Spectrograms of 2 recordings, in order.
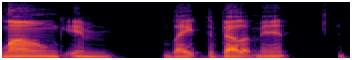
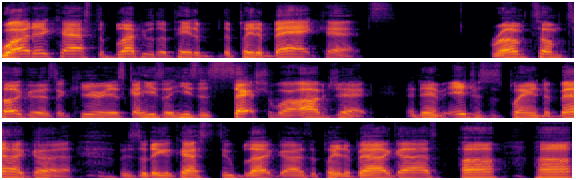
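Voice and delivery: put-on ashy voice, pitched higher; 6 semitones higher, 3 dB louder than usual. Playing a conspiracy theorist for a second: put-on ashy voice. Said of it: "I gotta put my ashy voice on".

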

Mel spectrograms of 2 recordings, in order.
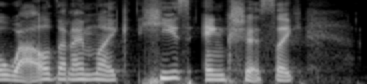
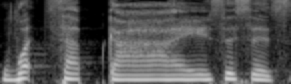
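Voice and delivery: put-on, mocking stoned-sounding voice. Teasing the other speaker about how his intro sounds, imitating a stoned-sounding greeting. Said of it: "you sound stoned".

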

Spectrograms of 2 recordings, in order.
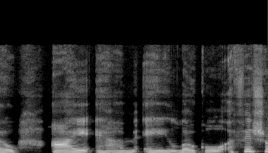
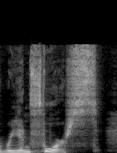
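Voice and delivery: reinforce, third syllable FORCE stressed and falling. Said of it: "That's the third syllable there".

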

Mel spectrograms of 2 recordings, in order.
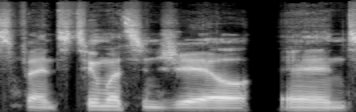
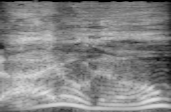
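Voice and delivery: put-on scream, higher; 11 semitones higher than usual. Retelling how an inmate in line stopped and screamed at a kid: imitating an inmate screaming. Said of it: "just stopped and screamed".

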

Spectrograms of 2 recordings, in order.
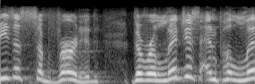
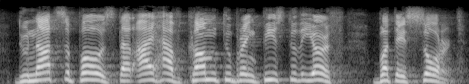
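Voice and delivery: sudden put-on Middle Eastern accent. Reading Jesus's words from Matthew aloud, the speaker slips into a sudden put-on accent. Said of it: "I don't know where that accent just came from".

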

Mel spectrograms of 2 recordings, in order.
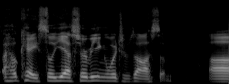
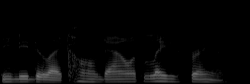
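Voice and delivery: hushed, soft, put-on Southern accent; 6 semitones lower, 17 dB quieter than usual. Quoting a line from the beginning of a movie: put-on Southern accent. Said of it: "Southern accent".

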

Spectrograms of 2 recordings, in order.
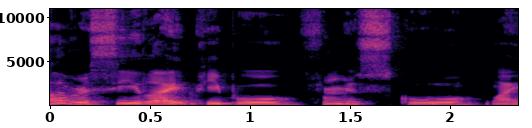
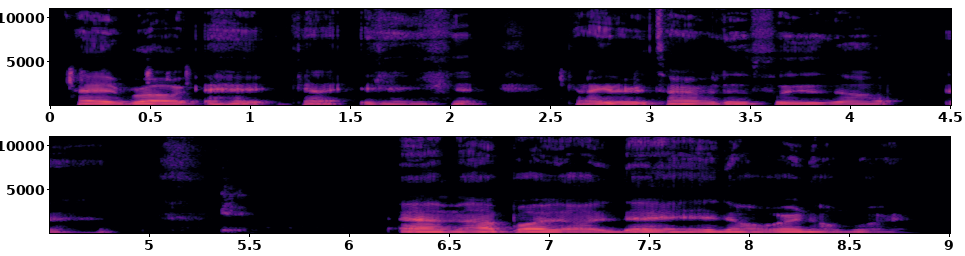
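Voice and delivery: put-on stoned voice, quieter; 2 semitones lower, 5 dB quieter than usual. Retelling a buzzed customer asking for a return: imitating a high customer. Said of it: "Is that your impression of somebody who's high?".

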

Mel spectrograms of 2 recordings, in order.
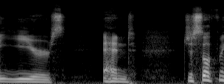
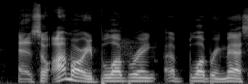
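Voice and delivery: ordinary delivery

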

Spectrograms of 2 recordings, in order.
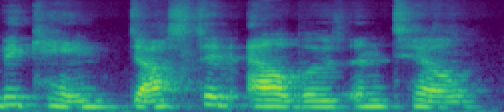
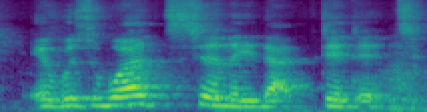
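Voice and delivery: plain

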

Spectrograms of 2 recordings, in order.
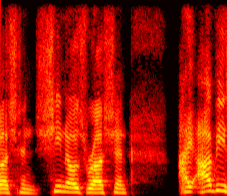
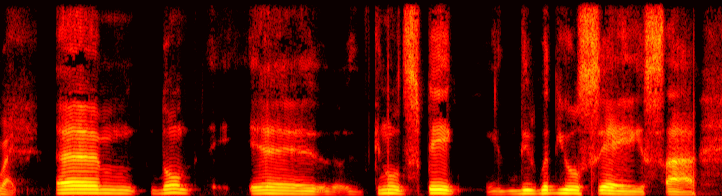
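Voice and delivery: bad, low put-on Russian accent, broken English; 6 semitones lower than usual. Retelling speaking to a lady while pretending to be from russia, in a fake russian accent. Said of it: "I know enough Russian accent to get by".

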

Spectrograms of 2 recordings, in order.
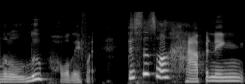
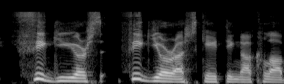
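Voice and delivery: put-on speech, extra a on every word, slower. Imitating how she speaks, adding an extra A on every word. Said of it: "That is exactly how she sounds".

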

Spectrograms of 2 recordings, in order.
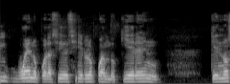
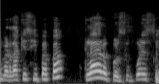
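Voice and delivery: put-on teenage boy voice, higher; 9 semitones higher than usual. Showing the requested taste of voice acting: young teen Pinocchio voice. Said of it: "simplemente estoy hablando un poco así".

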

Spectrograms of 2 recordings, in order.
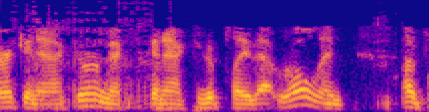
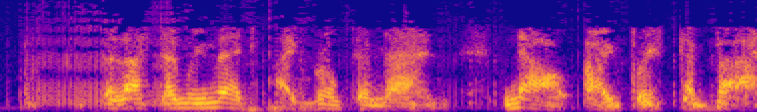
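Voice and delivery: big, exaggerated Latin American accent; 2 semitones lower than usual.

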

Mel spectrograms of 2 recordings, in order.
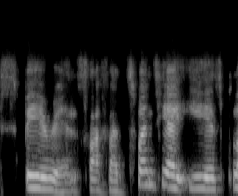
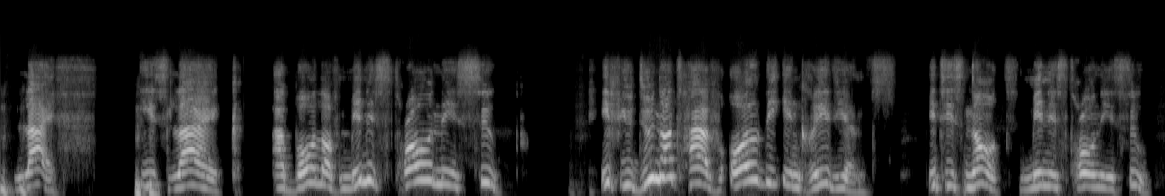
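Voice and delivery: terrible put-on Italian accent; 4 semitones higher than usual. On a podcast, the speaker tries out a saying in a terrible put-on accent. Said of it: "That was a terrible, terrible accent".

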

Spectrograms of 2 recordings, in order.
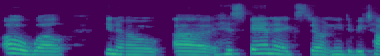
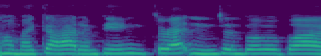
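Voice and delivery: put-on, overdone desperate voice; 4 semitones higher than usual. Describing a woman in a video pretending to be threatened, imitating a fake desperate voice. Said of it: "her quote-unquote desperate voice".

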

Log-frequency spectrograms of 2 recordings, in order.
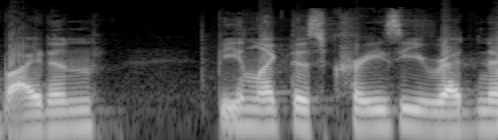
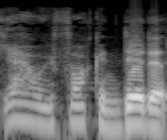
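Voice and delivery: put-on whispered voice. Retelling a remark someone whispered into another's ear: imitating a whisper. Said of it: "whispered in, like, Obama's ear".

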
